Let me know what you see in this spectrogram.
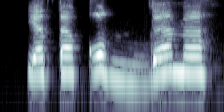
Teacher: Really nice hardening of the dal there again with the shadda.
